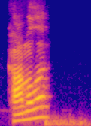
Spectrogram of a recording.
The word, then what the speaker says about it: Kamala: Also, this just in, I've been saying our vice president's name wrong. Kamala, or is it Kamala?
